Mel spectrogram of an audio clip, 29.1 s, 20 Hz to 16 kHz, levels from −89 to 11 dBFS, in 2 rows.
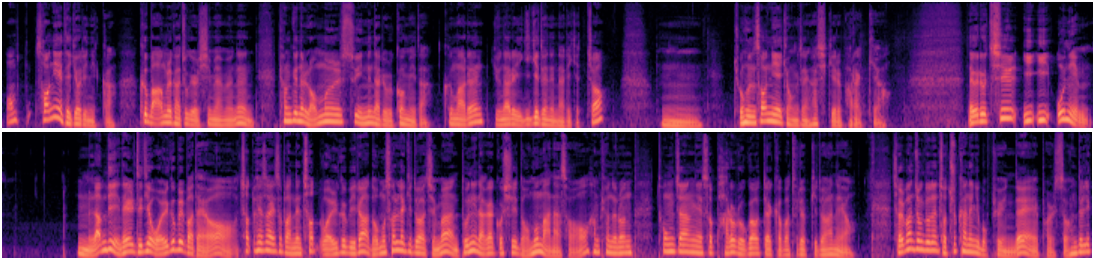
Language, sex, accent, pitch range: Korean, male, native, 95-150 Hz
